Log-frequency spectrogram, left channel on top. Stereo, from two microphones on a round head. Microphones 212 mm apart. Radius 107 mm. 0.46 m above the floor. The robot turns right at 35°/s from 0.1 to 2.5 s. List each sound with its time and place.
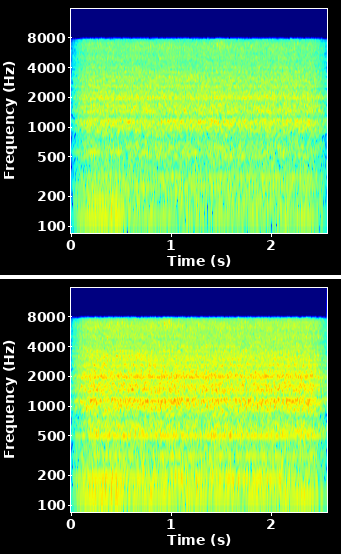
Only background noise.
